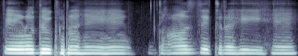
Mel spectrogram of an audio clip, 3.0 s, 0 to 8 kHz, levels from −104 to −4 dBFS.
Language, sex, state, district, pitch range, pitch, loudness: Hindi, female, Madhya Pradesh, Bhopal, 170-185 Hz, 175 Hz, -16 LUFS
